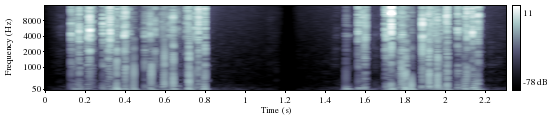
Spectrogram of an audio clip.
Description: Hwatu, card game, hard plastic, small, clatter, stack, drop, slide, double; Eiravaein Works; Vaeyan IV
